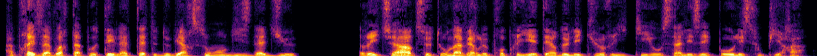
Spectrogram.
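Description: A man reading a fantasy novel aloud in a steady, measured storytelling voice. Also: on the low side, breathy edge, no echo, clean studio sound. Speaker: audiobook reader. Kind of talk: scripted narration.

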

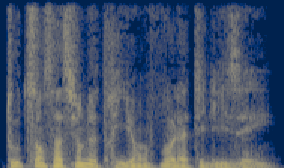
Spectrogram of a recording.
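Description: A man narrates a fantasy novel in a low, husky voice, measured and dramatic. The sound is dry and close, with no room. It reads like a studio audiobook. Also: very animated, a little mellow, dry recording.

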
